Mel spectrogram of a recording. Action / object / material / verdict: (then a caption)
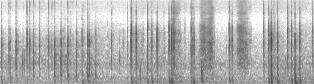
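scrape / wedge sandal with woven jute and cork sole / jute, cork / none. A woman's sandal with white straps on a tall, solid woven jute/cork wedge sole is held in the hands and scratched and rubbed with long acrylic nails. Dense, bright, crackly scratches and quick sharp ticks follow one another, mixed with a few longer rasping rubs.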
